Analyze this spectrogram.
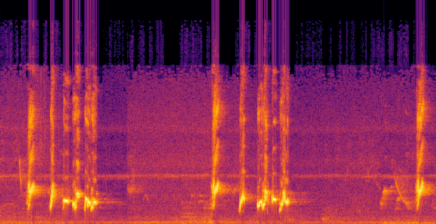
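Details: Song of a red-whiskered bulbul in the southern master style, meant to rouse caged birds and train young birds; sharp, swooping whistled notes in quick clusters, two main phrases with a softer note near the end.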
